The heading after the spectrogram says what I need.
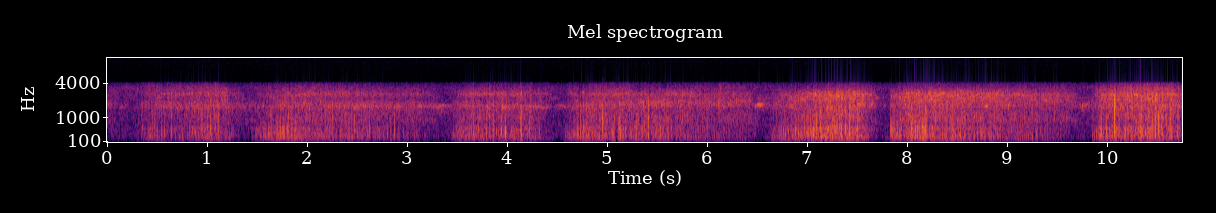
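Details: Rough, rattling snores in repeated long breath cycles, about 19 a minute, with brief quiet gaps between them: snoring.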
